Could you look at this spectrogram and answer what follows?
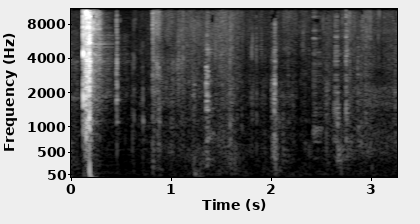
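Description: A single sharp report from a 350 Legend rifle at the start, loud and close, followed by fainter scattered clicks and knocks at an outdoor range.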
